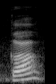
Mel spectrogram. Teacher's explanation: अल्पप्राण, अघोष, स्पर्शी और कंठ ध्वनि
